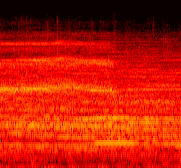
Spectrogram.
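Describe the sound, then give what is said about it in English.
A crowd of children from Lakewood screams and cheers together in a loud, sustained roar of high-pitched voices, steady throughout with no pauses. “And now for my very own hometown, scream on top of your lungs if you're from Lakewood.”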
